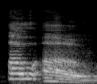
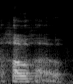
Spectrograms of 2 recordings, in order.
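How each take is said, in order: First: The second syllable starts without an H sound. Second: The second syllable starts with an H sound. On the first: The speaker calls it right. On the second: The speaker calls it wrong.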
